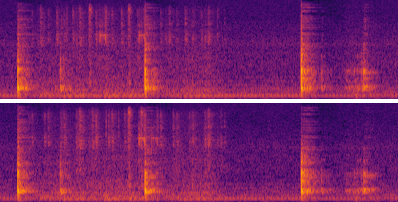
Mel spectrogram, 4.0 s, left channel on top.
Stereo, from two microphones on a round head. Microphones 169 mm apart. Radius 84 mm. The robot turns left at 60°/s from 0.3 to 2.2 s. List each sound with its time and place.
0.2 s dishes clattering: 15° right (ahead or behind), 1.5 m; by 3.7 s 70° left (ahead or behind), 1.5 m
